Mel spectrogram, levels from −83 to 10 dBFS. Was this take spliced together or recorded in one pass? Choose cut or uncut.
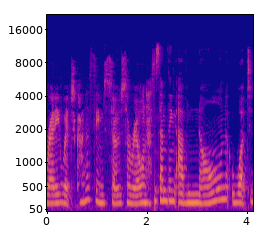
cut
